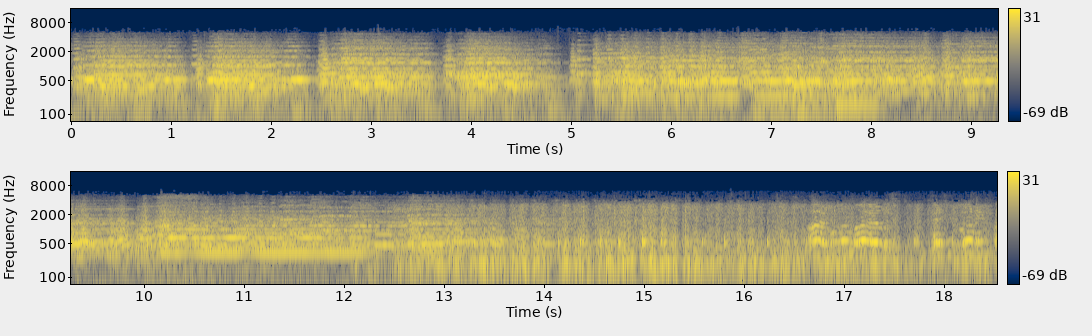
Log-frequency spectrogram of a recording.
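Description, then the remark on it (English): A steam locomotive with its safety valve tied down rumbles along at speed while its bell clangs in a steady, repeated rhythm, bright ringing strokes at first giving way to a dense, continuous mechanical clatter. “That horse can beat this steam engine any day.”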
